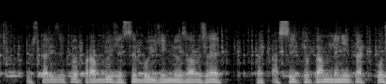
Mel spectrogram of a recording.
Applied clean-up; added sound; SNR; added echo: neural mask model RNNoise.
